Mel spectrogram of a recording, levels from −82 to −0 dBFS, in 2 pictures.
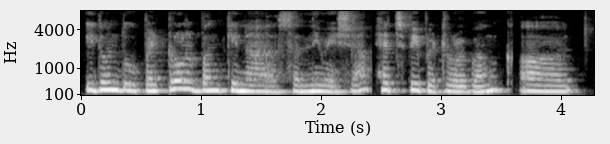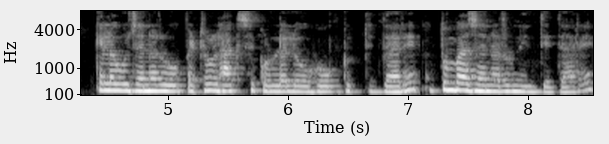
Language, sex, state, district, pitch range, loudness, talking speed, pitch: Kannada, female, Karnataka, Chamarajanagar, 195-230 Hz, -13 LUFS, 110 wpm, 210 Hz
